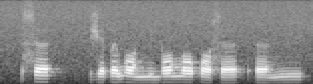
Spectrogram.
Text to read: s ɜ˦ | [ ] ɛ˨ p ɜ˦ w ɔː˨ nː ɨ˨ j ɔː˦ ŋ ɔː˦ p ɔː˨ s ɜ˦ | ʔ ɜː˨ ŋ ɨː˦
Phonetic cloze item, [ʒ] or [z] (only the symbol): ʒ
